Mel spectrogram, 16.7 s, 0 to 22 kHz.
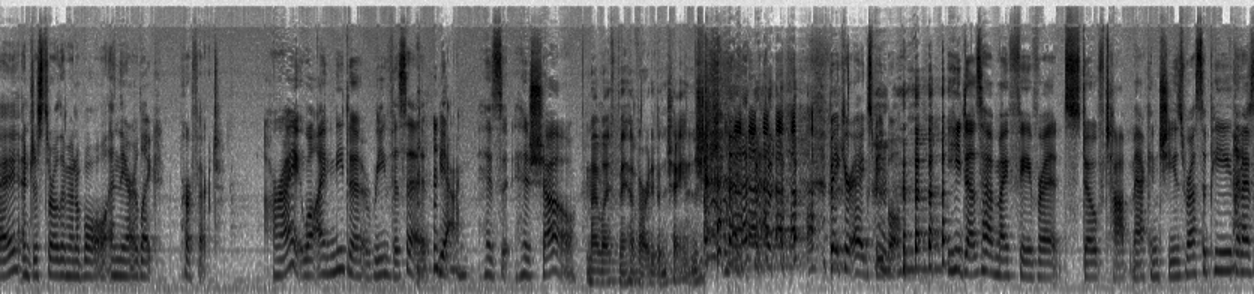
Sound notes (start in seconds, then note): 9.4 all laugh; 11.6 laughs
